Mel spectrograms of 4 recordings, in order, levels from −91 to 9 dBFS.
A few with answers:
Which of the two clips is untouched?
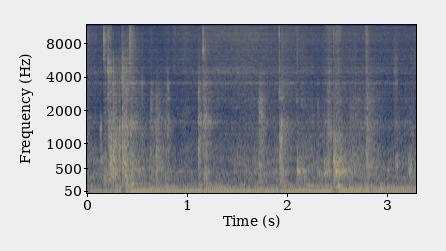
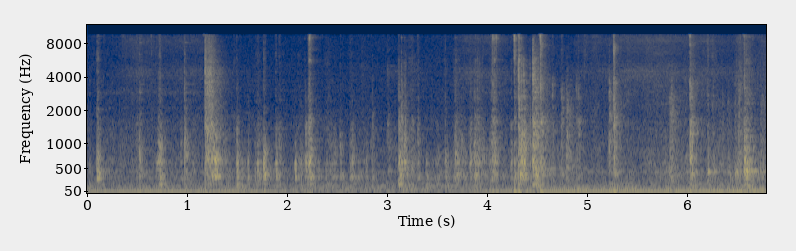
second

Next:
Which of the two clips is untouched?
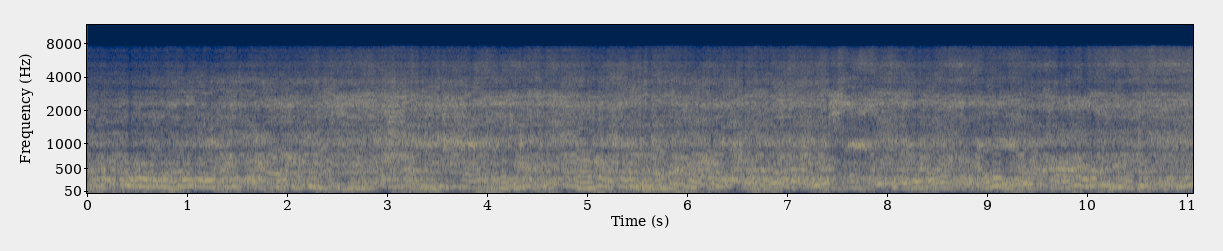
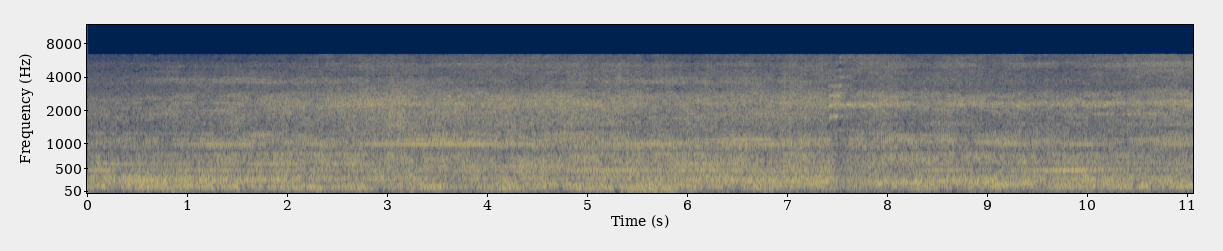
second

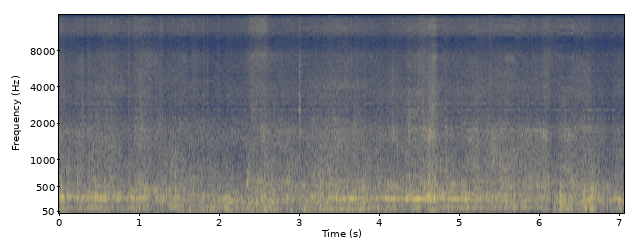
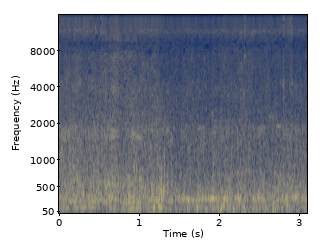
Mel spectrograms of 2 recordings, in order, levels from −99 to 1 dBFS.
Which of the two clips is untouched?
second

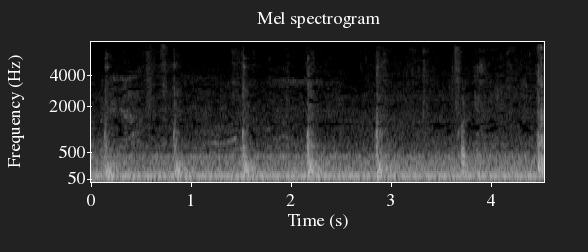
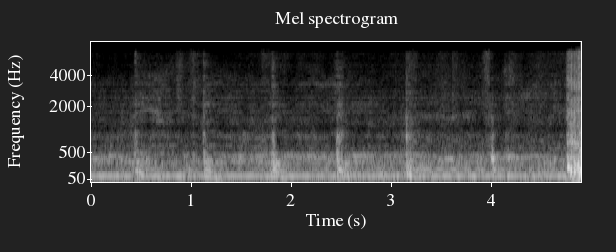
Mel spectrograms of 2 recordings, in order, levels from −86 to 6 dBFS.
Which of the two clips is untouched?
first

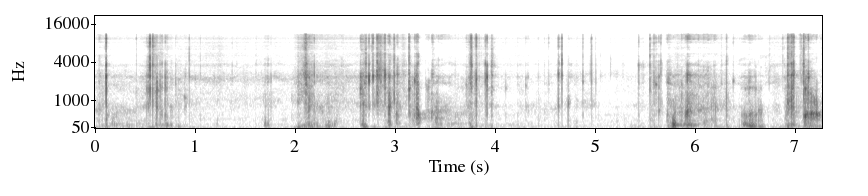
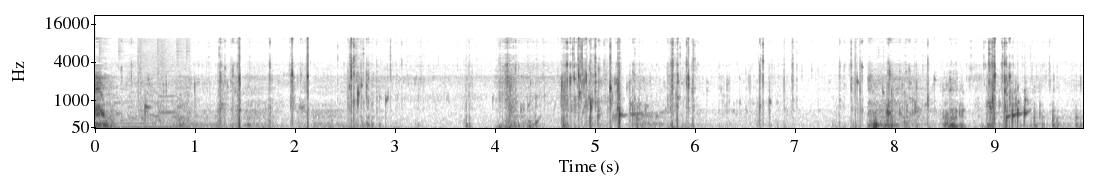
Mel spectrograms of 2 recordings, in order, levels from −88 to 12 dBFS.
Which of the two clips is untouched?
second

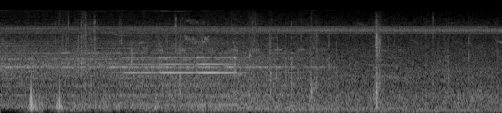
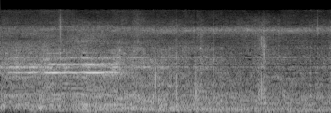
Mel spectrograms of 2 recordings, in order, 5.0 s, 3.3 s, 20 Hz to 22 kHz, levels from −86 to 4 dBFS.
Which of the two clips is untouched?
first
